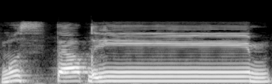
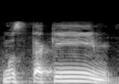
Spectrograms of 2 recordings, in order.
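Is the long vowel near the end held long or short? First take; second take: long; short. First: The final long vowel is stretched out long. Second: The final long vowel is not stretched out. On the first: The speaker calls it right. "তিন আলিফ টেনে পড়তে হবে" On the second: The speaker calls it wrong. "এটা বললে কিন্তু ভুল হবে"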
